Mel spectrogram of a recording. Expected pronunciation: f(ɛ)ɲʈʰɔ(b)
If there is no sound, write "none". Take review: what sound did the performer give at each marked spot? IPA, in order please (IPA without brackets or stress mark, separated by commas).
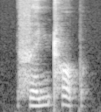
ɛ, p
